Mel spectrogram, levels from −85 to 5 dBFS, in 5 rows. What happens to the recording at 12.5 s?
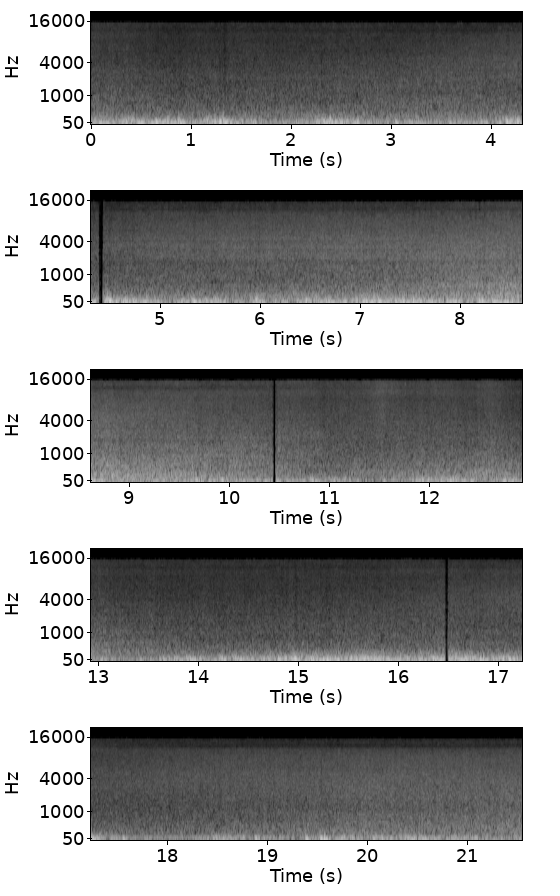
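Nothing goes wrong at 12.5 s; the audio plays through that moment intact, with no dropout, click or other fault.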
